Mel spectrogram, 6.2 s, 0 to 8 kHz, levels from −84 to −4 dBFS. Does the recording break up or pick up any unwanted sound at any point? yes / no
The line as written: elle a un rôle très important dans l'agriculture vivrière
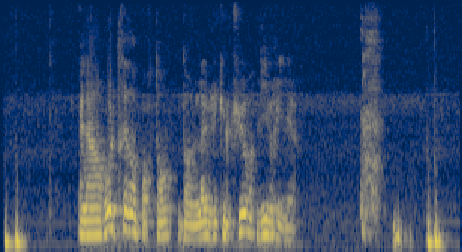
yes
